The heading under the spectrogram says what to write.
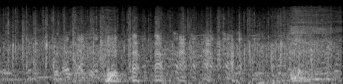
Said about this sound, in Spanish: Eh, fuerte el aplauso para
